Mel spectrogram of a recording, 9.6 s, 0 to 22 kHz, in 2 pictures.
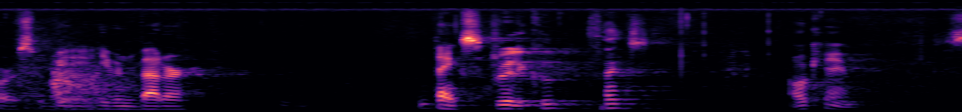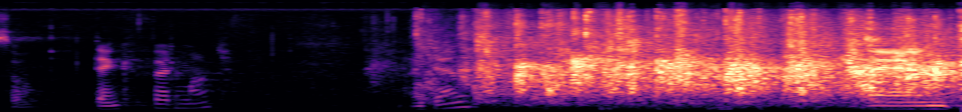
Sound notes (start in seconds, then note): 6.7 audience applauding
